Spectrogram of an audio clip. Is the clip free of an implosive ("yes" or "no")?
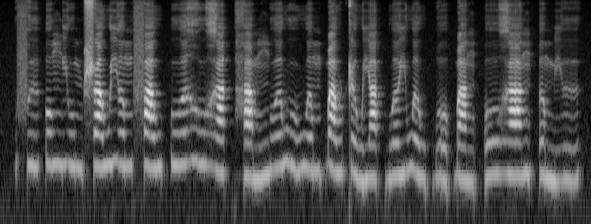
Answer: no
